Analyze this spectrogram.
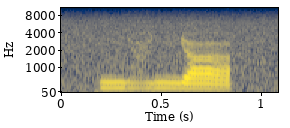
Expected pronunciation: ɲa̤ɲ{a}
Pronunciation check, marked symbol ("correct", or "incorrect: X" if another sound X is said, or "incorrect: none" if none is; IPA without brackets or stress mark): correct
